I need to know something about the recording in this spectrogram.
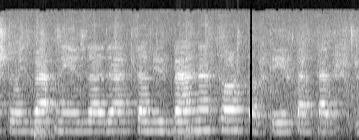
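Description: A young girl singing a song on her own, a tune of held notes stepping up and down.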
